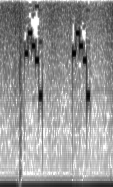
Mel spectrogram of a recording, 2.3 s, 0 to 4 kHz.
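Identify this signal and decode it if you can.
Five-tone selective call (ZVEI), heard as quick runs of five tones, tones of about 70 ms. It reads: 88972 88972
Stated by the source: ZVEI five-tone selective call 88786 received by SDR.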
